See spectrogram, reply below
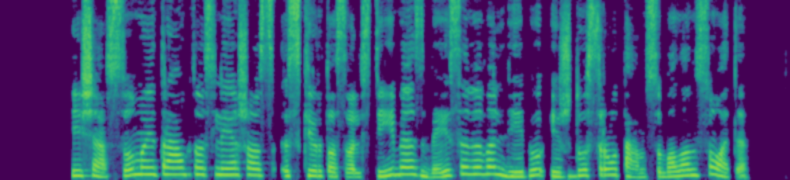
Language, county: Lithuanian, Alytus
